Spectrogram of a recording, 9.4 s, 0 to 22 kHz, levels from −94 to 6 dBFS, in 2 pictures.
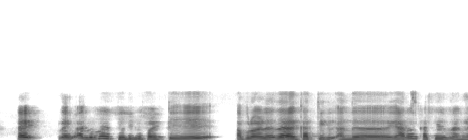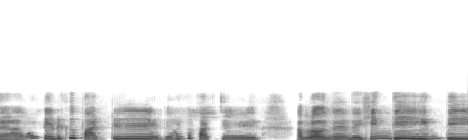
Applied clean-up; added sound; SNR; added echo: neural mask model Resemble Enhance denoiser.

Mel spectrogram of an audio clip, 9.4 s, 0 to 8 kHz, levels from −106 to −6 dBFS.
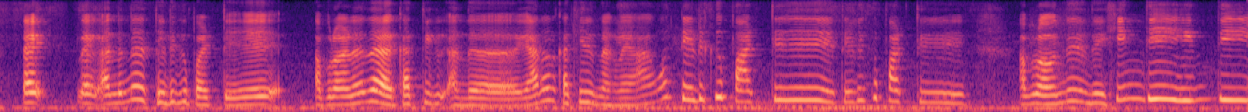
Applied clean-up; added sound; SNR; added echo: none; none; none; none.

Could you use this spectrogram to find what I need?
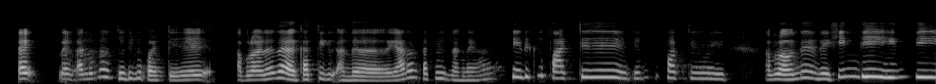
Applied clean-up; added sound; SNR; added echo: neural mask model DeepFilterNet 3.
